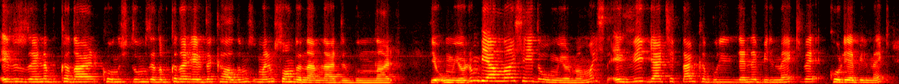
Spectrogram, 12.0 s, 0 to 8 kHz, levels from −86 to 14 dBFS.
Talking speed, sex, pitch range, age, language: 145 wpm, female, 205-270 Hz, 20-39, Turkish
